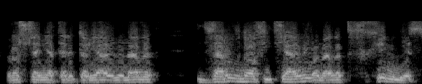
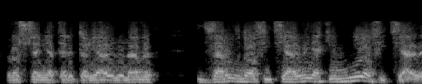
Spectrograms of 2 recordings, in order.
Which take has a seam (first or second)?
first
